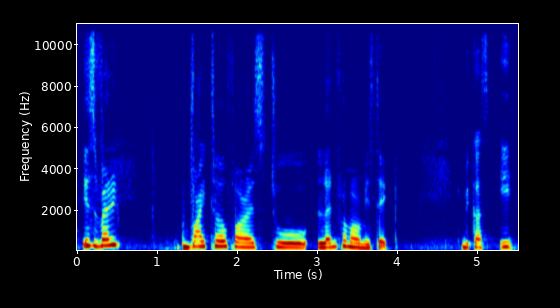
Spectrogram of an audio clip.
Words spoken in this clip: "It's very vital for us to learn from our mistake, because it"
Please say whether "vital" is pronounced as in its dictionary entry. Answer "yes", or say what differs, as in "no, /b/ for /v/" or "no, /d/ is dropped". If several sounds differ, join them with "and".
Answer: yes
